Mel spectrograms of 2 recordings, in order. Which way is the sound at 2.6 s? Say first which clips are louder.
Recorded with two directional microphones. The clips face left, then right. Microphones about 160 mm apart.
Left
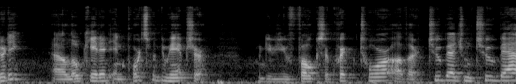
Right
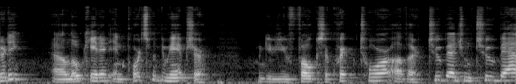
Right 8 dB; 10° right (ahead or behind).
